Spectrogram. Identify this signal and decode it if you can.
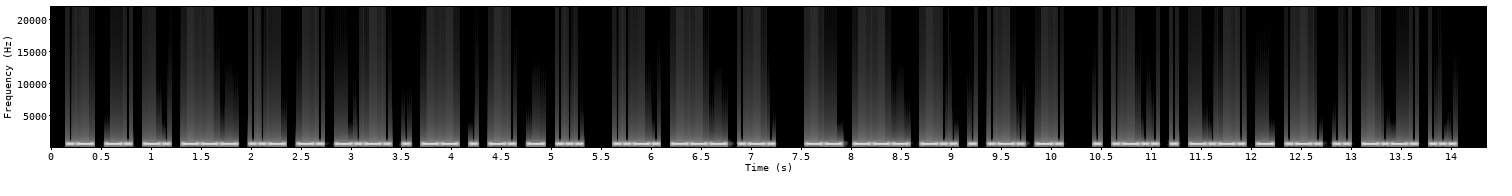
Morse code, heard as a keyed tone, about 25 wpm, 600 Hz. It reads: ANNOUNCEMENTS FOR MODERN ELECTRICS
